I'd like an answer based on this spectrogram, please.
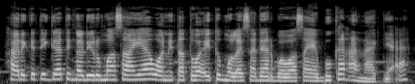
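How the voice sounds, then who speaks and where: A woman's voice: mid-range voice, fast, soft background music. A woman narrating a first-person moral story in an earnest, moralizing way.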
